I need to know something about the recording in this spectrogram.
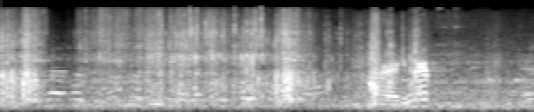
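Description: Rustling and crinkling as a cloth bag and plastic-wrapped groceries are handled in a plastic shopping basket, in bursts near the start and again through the middle. A brief voice comes in near the end.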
